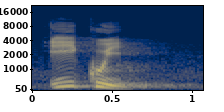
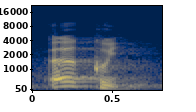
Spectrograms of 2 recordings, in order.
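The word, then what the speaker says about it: 餓鬼: In Chinese, it's called that Ikui. Is it correct, my pronunciation? It's Ikui, right? Ekui. Oh, Ekui. You know, hungry. Oh, Ekui, hungry.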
